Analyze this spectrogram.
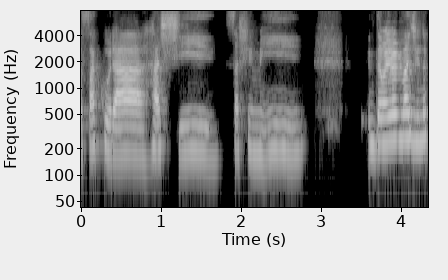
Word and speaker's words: sakura: Normalmente as pessoas falam sakura, mas é sakura, hashi, sashimi.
